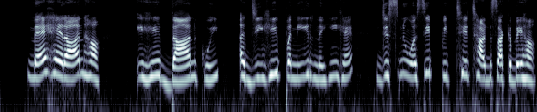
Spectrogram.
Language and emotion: Punjabi, disgusted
